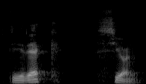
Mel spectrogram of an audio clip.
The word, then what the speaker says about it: dirección: Direction, dirección. In other words, the first C is a hard sound, and the next one is that S sound.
